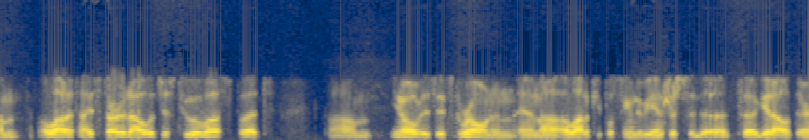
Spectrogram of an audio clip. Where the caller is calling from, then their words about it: North Liberty, Iowa, United States; Hi there. I'm from North Liberty, Iowa.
